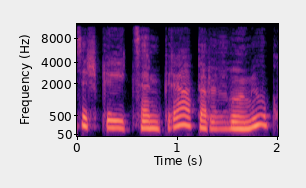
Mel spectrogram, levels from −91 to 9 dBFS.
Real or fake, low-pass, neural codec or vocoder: fake; 10.8 kHz; codec, 44.1 kHz, 1.7 kbps, Pupu-Codec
